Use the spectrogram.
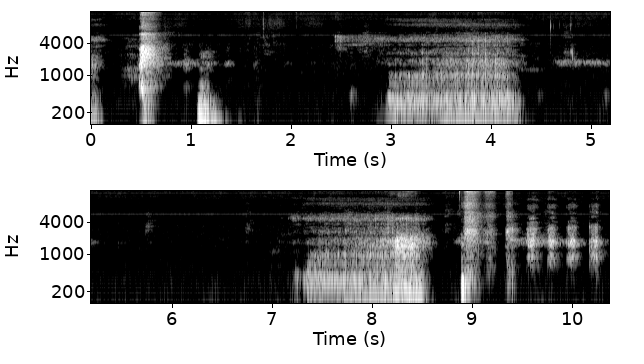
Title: Kalau Tidur Mendengkur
